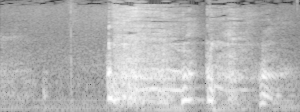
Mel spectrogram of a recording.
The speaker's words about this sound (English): Hold on, I have to cough again.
